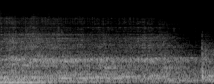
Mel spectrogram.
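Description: Wooden organ, an experimental instrument of suspended wooden planks strung with wire, sounding a sustained drone with several steady held tones as a wire attached to a plank is drawn by hand; the upper part of the sound fades away near the end.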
